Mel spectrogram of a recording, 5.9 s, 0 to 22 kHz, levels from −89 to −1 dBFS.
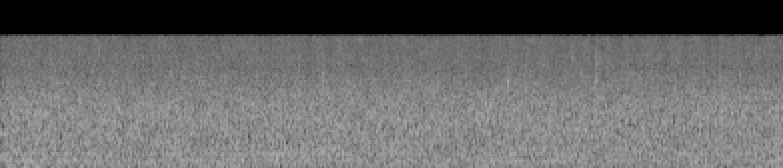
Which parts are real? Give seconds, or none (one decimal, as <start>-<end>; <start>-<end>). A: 1.1-1.5; 2.4-4.5; 5.2-5.9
